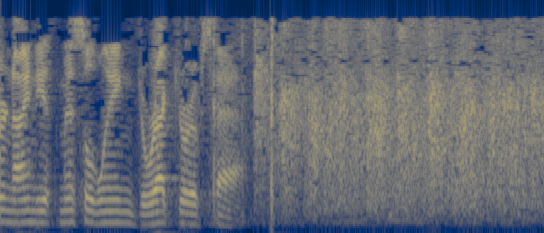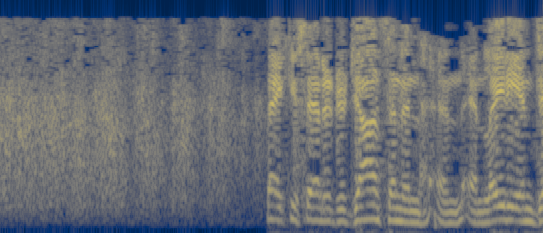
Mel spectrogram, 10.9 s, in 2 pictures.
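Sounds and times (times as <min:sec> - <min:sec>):
speech: 0:00.0 - 0:02.6, 0:08.1 - 0:10.8
audience applause: 0:02.6 - 0:09.0.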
